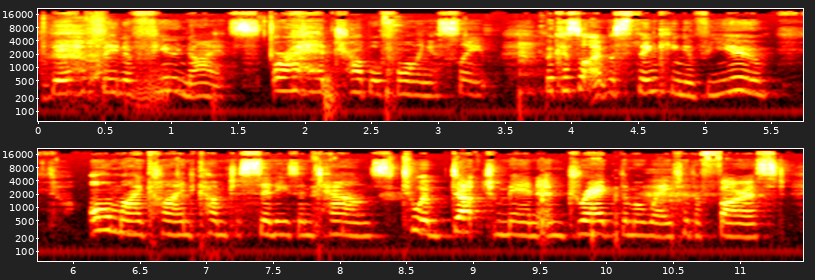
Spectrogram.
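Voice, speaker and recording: A woman voicing a doting, seductive female snake-woman monster in an improvised audio role-play, speaking breathily and slowly. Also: a little high, steady tone, slight background noise, natural voice. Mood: longing. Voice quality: breathy, soft and adoring. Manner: slow, lingering and affectionate.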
